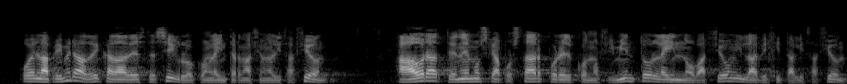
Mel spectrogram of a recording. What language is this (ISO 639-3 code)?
spa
